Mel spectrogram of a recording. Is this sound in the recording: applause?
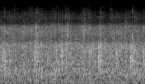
yes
